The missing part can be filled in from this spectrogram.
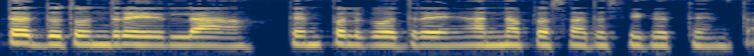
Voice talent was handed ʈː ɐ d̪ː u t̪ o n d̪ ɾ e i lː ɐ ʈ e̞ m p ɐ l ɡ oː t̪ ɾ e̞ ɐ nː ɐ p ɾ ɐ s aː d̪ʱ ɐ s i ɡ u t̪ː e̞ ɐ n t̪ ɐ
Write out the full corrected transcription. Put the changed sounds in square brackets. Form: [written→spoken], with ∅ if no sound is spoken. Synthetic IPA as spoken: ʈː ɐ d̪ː u t̪ o n d̪ ɾ e i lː ɐ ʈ e̞ m p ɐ l ɡ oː [t̪→d̪] ɾ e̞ ɐ nː ɐ p ɾ ɐ s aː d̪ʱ ɐ s i ɡ u t̪ː e̞ ɐ n t̪ ɐ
